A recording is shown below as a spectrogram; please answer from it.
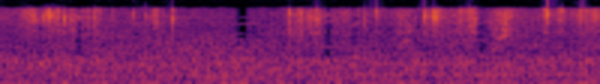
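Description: Hands rubbing lotion in against each other: a faint, steady soft rubbing.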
